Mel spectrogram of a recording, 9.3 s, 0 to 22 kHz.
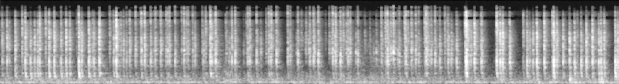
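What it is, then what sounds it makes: Ceramic plate tapped with fingernails. Long nails of both hands tap rapidly on a large glazed ceramic Christmas tree-shaped serving plate lying empty on a table. The result is a dense, continuous patter of short, bright clicks with very little ring and almost no low end, centered around 1.1 kHz.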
